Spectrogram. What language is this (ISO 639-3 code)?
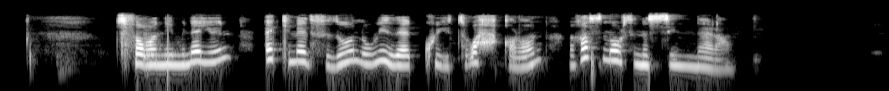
kab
